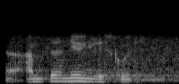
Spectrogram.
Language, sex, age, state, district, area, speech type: Marathi, male, 18-30, Maharashtra, Sindhudurg, rural, conversation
